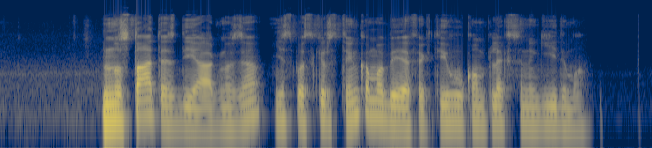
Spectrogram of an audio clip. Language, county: Lithuanian, Kaunas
